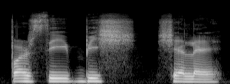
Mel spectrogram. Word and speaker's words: Percy Bysshe Shelley: pb chalet and in full form you can pronounce it as percy bish shelley right so pb shall a simple words you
